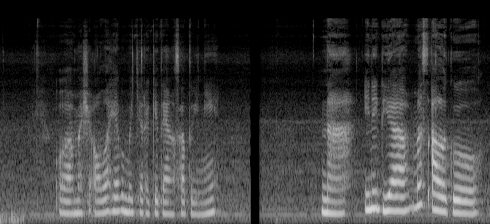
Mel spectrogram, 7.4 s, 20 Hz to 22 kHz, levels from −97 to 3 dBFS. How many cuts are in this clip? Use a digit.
0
